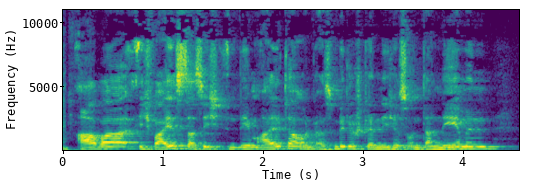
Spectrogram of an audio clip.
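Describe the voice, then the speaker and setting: A man at a moderate pace, with audible room echo around his voice. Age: 70s. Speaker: managing director of an ice cream company. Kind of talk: interview.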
